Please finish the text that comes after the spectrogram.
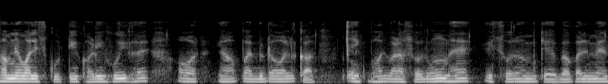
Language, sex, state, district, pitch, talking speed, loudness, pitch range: Hindi, male, Haryana, Rohtak, 130 Hz, 205 wpm, -19 LUFS, 125-140 Hz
